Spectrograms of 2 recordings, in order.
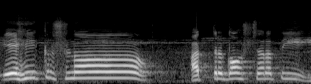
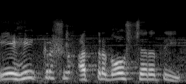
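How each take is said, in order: First: एहि कृष्ण raised, louder and drawn out; pluta call. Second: Said in the usual way. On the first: Shown as a demonstration. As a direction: call Krishna, stretching कृष्ण. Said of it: "तो ये". (एहि कृष्ण को ऊँची आवाज़ में लंबा खींचकर) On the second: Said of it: "तो".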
